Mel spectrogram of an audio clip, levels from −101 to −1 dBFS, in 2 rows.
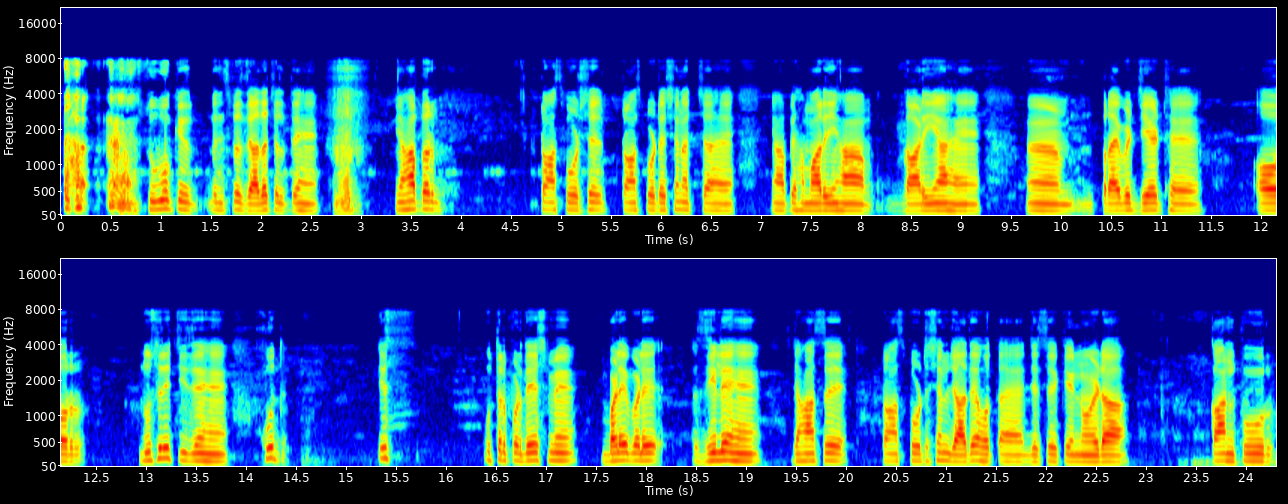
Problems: background sounds at intervals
